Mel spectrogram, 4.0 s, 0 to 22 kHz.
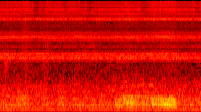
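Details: Wheezing heard on chest auscultation of a real ventilated patient (sample 2).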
